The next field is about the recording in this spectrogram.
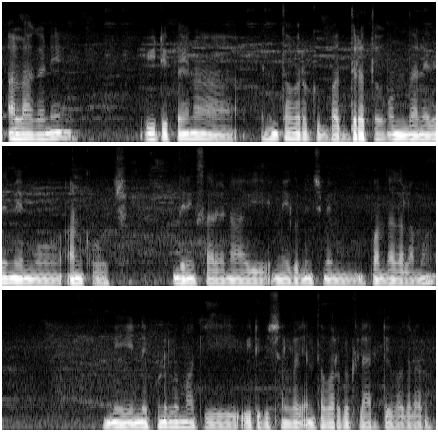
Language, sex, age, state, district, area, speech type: Telugu, male, 18-30, Andhra Pradesh, Kurnool, urban, spontaneous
